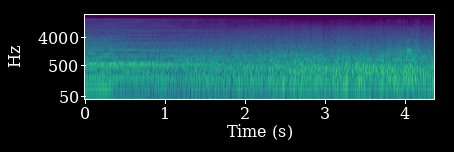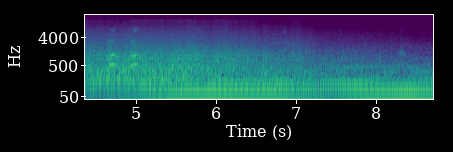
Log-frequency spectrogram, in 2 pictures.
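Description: Rushing wind-and-surf noise with a few short, sharp calls about halfway through, while soft background music fades out at the start and comes back in the second half.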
